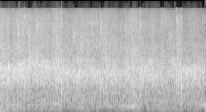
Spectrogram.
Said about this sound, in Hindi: उनका भी जोरदार तालियां बजाकर स्वागत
